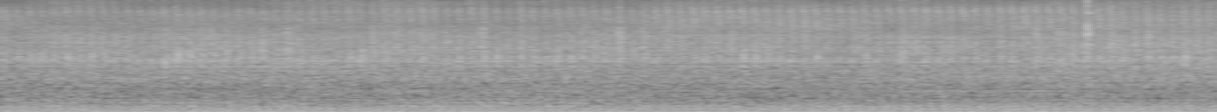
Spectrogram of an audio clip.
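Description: An engine rumbles steadily close by.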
